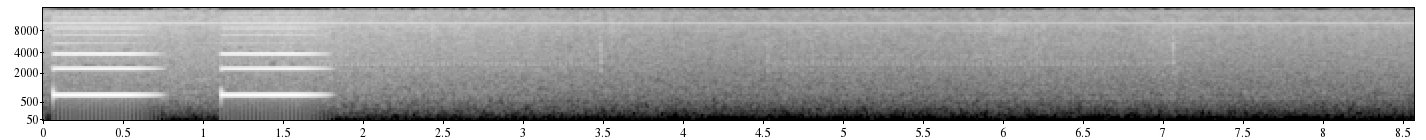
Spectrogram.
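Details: 2004 Saab 9-3 with 175,000 miles during a steering lock / immobilizer bypass, cluster showing "ECU not programmed" and "time for service": two even, mid-pitched chimes each under a second with a short gap; a cluster warning chime, cause not pinned down.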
